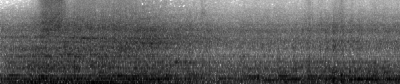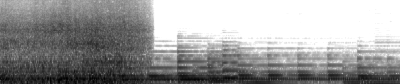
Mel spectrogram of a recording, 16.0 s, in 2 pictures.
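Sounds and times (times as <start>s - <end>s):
piano music: 0.0s - 16.0s
train wagons clattering on rails: 0.4s - 11.0s.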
